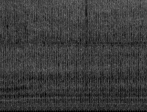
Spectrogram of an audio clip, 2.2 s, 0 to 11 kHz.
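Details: VW T3 bus diesel at 4,600 m in the Peruvian Andes, after sudden power loss and white smoke, turbo believed seized: deep rapid thumping at low idle with uneven throb; rough running.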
